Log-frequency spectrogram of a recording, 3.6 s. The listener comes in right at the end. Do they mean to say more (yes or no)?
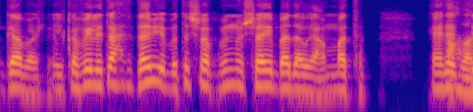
no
